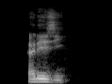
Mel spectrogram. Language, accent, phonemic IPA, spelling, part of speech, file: French, France, /a.le.z‿i/, allez-y, phrase, LL-Q150 (fra)-allez-y.wav
- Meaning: go ahead; go on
